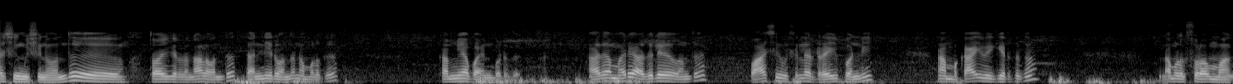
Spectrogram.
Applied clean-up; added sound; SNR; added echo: none; none; none; none.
